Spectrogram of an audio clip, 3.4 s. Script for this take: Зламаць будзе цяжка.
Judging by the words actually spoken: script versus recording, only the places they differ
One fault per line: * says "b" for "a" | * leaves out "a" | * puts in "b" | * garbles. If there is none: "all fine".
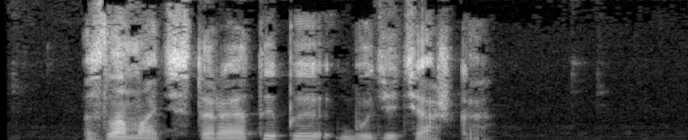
* puts in "стэрэатыпы"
